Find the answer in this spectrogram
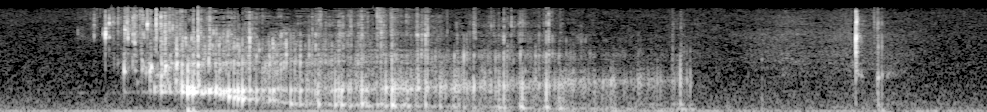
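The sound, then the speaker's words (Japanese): Brooklyn beer pours from a can into a pint glass: a faint fizzing, gurgling stream that lasts about three seconds and tapers off, followed by a single small click. “まあパイントグラスに入れていきます。とりあえずブルックリンなんか注いでいきますよ。”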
